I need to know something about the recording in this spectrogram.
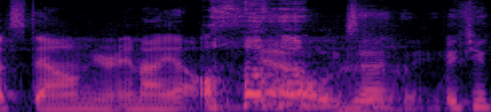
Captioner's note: laughter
